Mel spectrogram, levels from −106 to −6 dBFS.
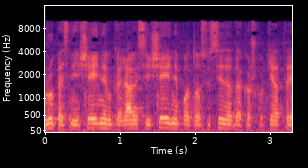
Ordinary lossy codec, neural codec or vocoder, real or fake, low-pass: MP3, 48 kbps; vocoder, 22.05 kHz, 80 mel bands, Vocos; fake; 9.9 kHz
